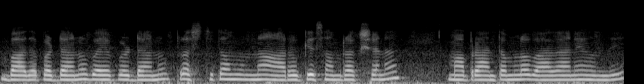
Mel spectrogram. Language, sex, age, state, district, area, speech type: Telugu, female, 18-30, Andhra Pradesh, Visakhapatnam, urban, spontaneous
